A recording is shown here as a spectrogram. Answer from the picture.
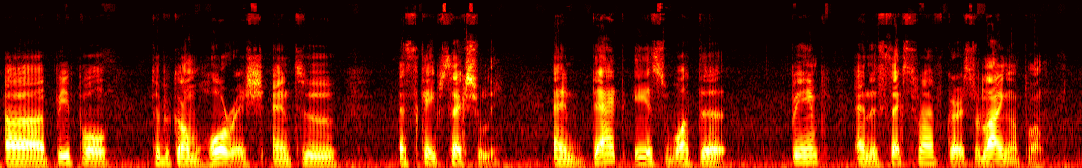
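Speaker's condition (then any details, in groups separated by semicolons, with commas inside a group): No condition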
